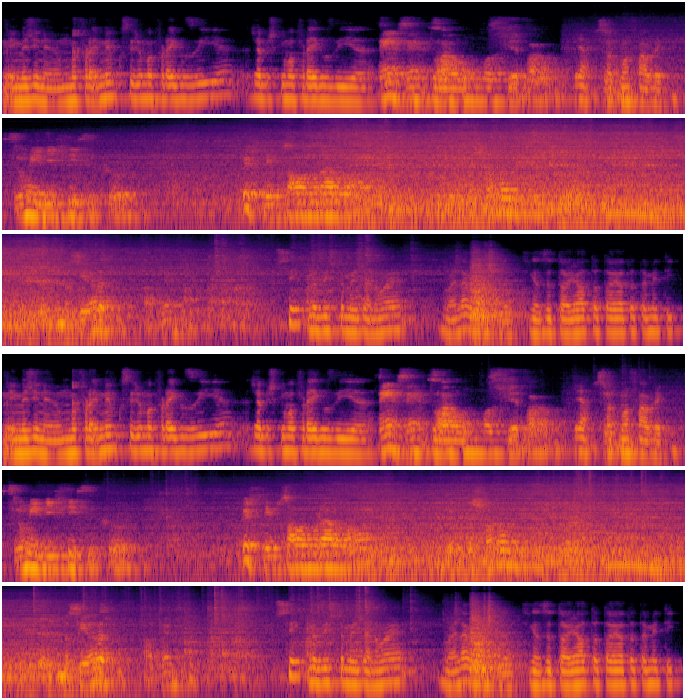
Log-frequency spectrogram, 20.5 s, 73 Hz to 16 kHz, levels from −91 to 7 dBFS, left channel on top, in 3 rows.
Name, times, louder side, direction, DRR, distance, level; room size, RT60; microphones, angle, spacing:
voice 1, 0.0-4.7 5.1-6.8 9.2-9.3 14.6-14.8 16.4-20.4, right 2 dB, 15° right, 0.3 m, -26 dB
voice 2, 3.8-5.5 5.9-6.4 6.9-8.4 9.2-10.6 10.8-13.6 14.0-14.7 15.1-15.6 15.9-16.1, right 1 dB, 75° right, 1.1 m, -26 dB
Train, 5.6-18.6, left 2 dB, 55° left, 2.3 m, -30 dB
sound 1, 6.0-6.5 7.6-9.2 9.6-9.9 10.3-11.8 12.0-19.4, right 2 dB, 40° right, 1.4 m, -36 dB
9.6 x 5.1 x 7.6 m
head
